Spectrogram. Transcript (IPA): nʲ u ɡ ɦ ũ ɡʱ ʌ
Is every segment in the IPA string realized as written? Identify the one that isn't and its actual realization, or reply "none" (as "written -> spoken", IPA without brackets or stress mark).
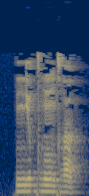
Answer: none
